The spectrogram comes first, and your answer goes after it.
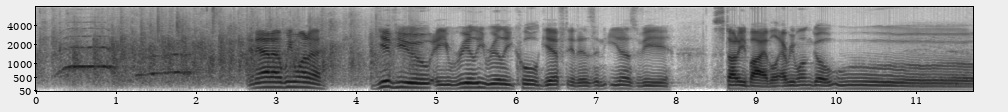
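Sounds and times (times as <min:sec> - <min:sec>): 
crowd applauding: 0:00.0 - 0:05.0
faint high whistle or cheer: 0:00.2 - 0:02.1
speech: 0:02.6 - 0:10.8.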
